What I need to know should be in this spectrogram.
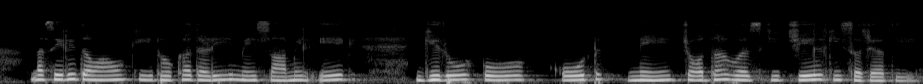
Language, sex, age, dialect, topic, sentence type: Hindi, female, 18-24, Marwari Dhudhari, banking, statement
